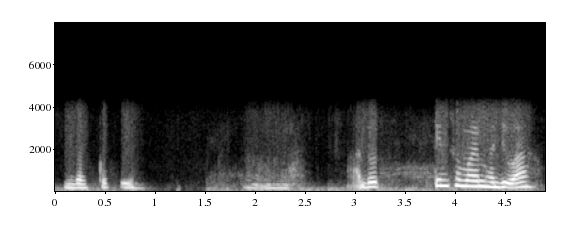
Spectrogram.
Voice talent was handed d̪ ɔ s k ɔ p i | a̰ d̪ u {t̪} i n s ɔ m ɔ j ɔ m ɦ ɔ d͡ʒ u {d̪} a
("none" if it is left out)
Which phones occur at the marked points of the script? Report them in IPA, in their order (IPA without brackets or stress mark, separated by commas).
t̪, none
